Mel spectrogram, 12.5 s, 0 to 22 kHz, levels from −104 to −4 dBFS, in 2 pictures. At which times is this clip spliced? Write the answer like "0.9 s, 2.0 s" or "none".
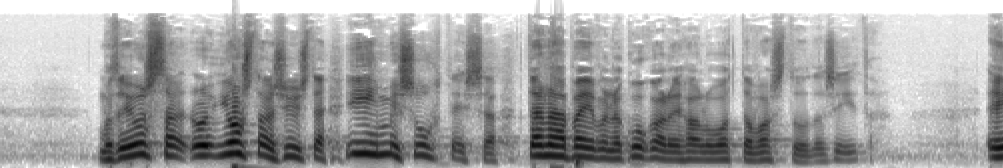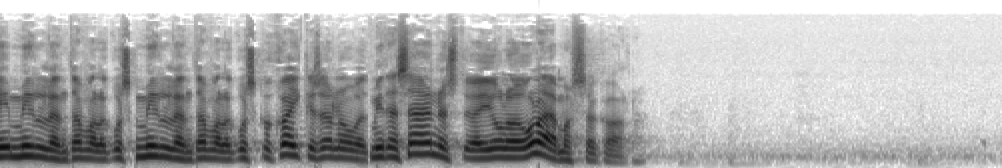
7.1 s, 8.6 s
